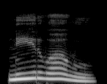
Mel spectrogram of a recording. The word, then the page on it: ನೀರುವಾವು: nīruvāvu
